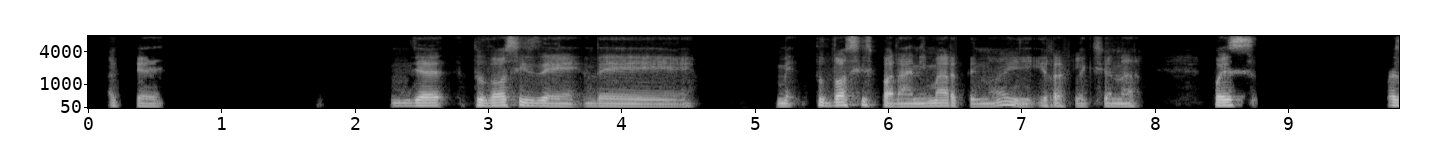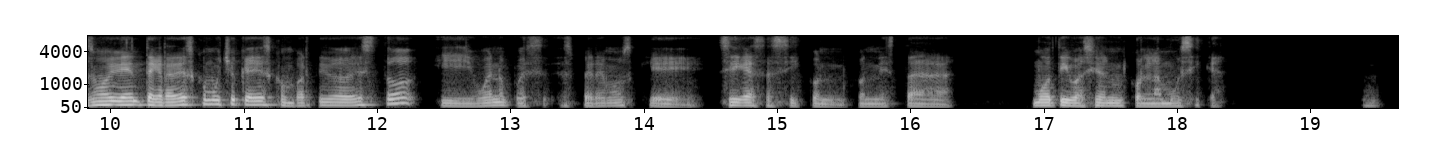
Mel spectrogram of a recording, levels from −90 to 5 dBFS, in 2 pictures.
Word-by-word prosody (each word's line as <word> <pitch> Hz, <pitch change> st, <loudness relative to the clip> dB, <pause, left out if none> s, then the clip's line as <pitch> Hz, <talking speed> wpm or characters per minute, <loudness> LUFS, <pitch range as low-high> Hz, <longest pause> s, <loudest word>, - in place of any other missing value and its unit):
Okey. 95 Hz, -2 st, -7 dB, 1.7 s
Ya 115 Hz, +1 st, +1 dB, 0.2 s
tu 120 Hz, -, +3 dB
dosis 120 Hz, 0 st, +2 dB
de 95 Hz, -4 st, -1 dB
de 95 Hz, -2 st, -4 dB, 0.6 s
me 100 Hz, -1 st, -3 dB
tu 120 Hz, -, 0 dB
dosis 130 Hz, +3 st, +2 dB
para 100 Hz, -8 st, 0 dB
animarte, 105 Hz, +1 st, -1 dB
¿no?, 95 Hz, +9 st, -3 dB
y 120 Hz, -9 st, 0 dB
y -, -, -7 dB
reflexionar. 100 Hz, -1 st, -5 dB, 0.5 s
Pues 120 Hz, 0 st, +4 dB, 1.0 s
pues, 120 Hz, +1 st, +2 dB
muy 145 Hz, +2 st, +8 dB
bien, 145 Hz, -1 st, +7 dB
te 145 Hz, -, +8 dB
agradezco 145 Hz, +6 st, +4 dB
mucho 170 Hz, +1 st, +3 dB
que 160 Hz, -, +5 dB
hayas 150 Hz, -1 st, +4 dB
compartido 120 Hz, 0 st, 0 dB
esto 145 Hz, +11 st, 0 dB
y 100 Hz, -2 st, -4 dB
bueno, 115 Hz, +5 st, -1 dB
pues, 105 Hz, -4 st, -10 dB
esperemos 110 Hz, +4 st, -7 dB
que 85 Hz, -6 st, -5 dB
sigas 120 Hz, -2 st, +1 dB
así 100 Hz, -4 st, -6 dB
con -, -, -8 dB
con 95 Hz, -1 st, -7 dB
esta 95 Hz, -3 st, -8 dB, 0.6 s
motivación 115 Hz, -2 st, +3 dB
con 100 Hz, -3 st, -3 dB
la 95 Hz, -, -1 dB
música. 100 Hz, +2 st, -5 dB, 1.0 s
Jum. 105 Hz, 0 st, -18 dB
110 Hz, 125 wpm, -23 LUFS, 95-125 Hz, 1.7 s, muy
